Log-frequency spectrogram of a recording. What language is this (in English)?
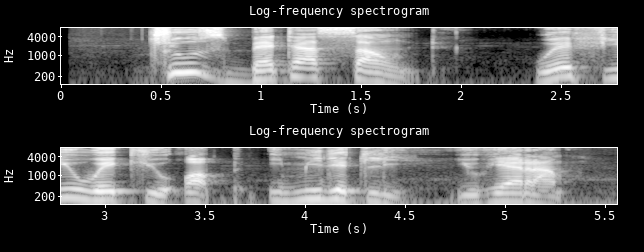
Nigerian Pidgin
